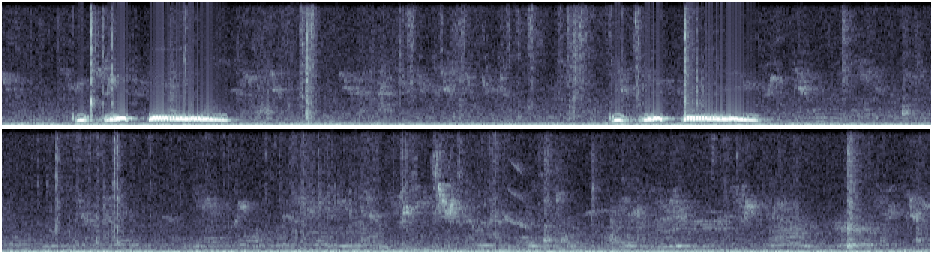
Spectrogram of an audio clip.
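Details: Spotted dove, one of two compared for their 'inner-circle' cooing, gives two loud three-part coos about three and a half seconds apart. Each has quick short notes ending in a drawn-out coo, followed by a long quiet stretch.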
